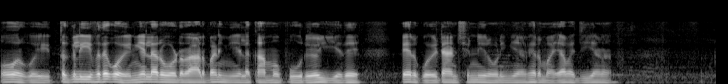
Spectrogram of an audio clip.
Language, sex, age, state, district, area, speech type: Dogri, male, 18-30, Jammu and Kashmir, Samba, rural, spontaneous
